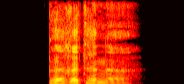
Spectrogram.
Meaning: inflection of beritten: 1. strong/mixed nominative/accusative feminine singular 2. strong nominative/accusative plural 3. weak nominative all-gender singular
- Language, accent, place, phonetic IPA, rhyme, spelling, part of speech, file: German, Germany, Berlin, [bəˈʁɪtənə], -ɪtənə, berittene, adjective, De-berittene.ogg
